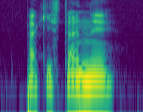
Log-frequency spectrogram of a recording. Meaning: Pakistani
- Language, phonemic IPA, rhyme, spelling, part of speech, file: French, /pa.kis.ta.nɛ/, -ɛ, pakistanais, adjective, Fr-pakistanais.ogg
